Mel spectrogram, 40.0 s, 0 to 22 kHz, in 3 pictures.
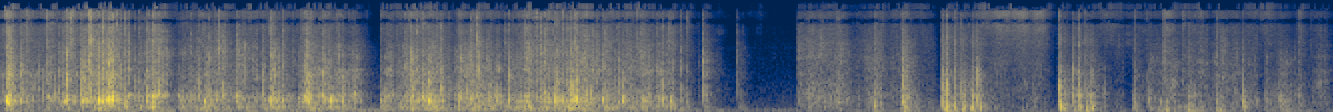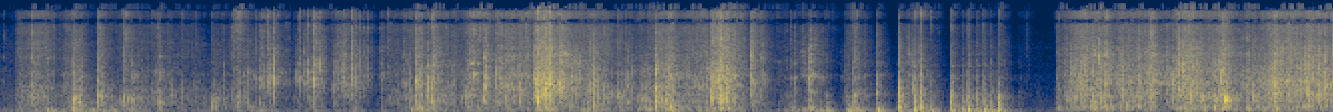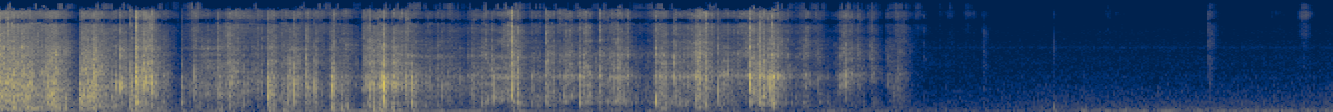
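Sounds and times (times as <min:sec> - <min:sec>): wrappers crinkling and tearing: 0:00.0 - 0:06.8, 0:24.0 - 0:35.7.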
